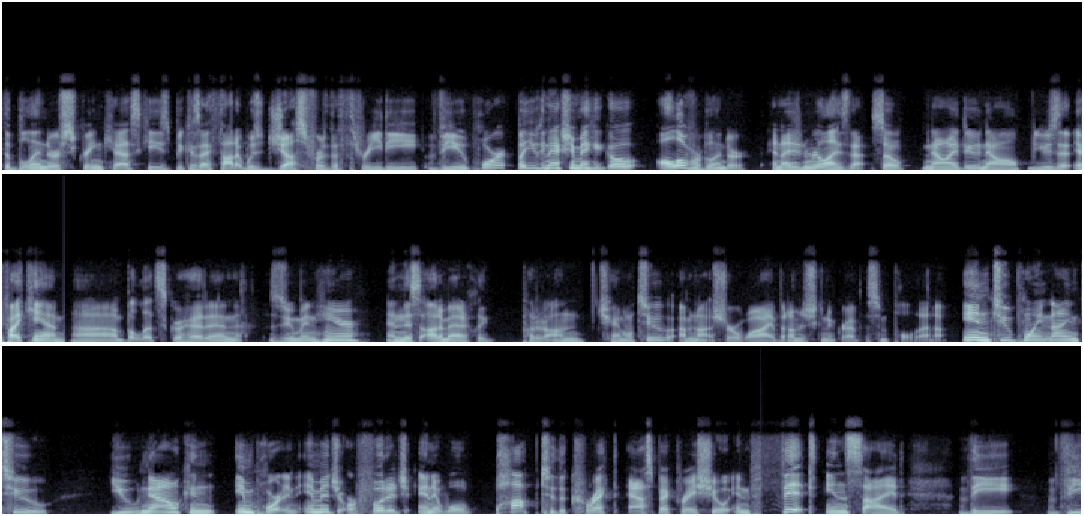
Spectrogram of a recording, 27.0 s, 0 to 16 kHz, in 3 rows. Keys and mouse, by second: 10.9 KP_Decimal, 15.2 click, 15.5 g.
